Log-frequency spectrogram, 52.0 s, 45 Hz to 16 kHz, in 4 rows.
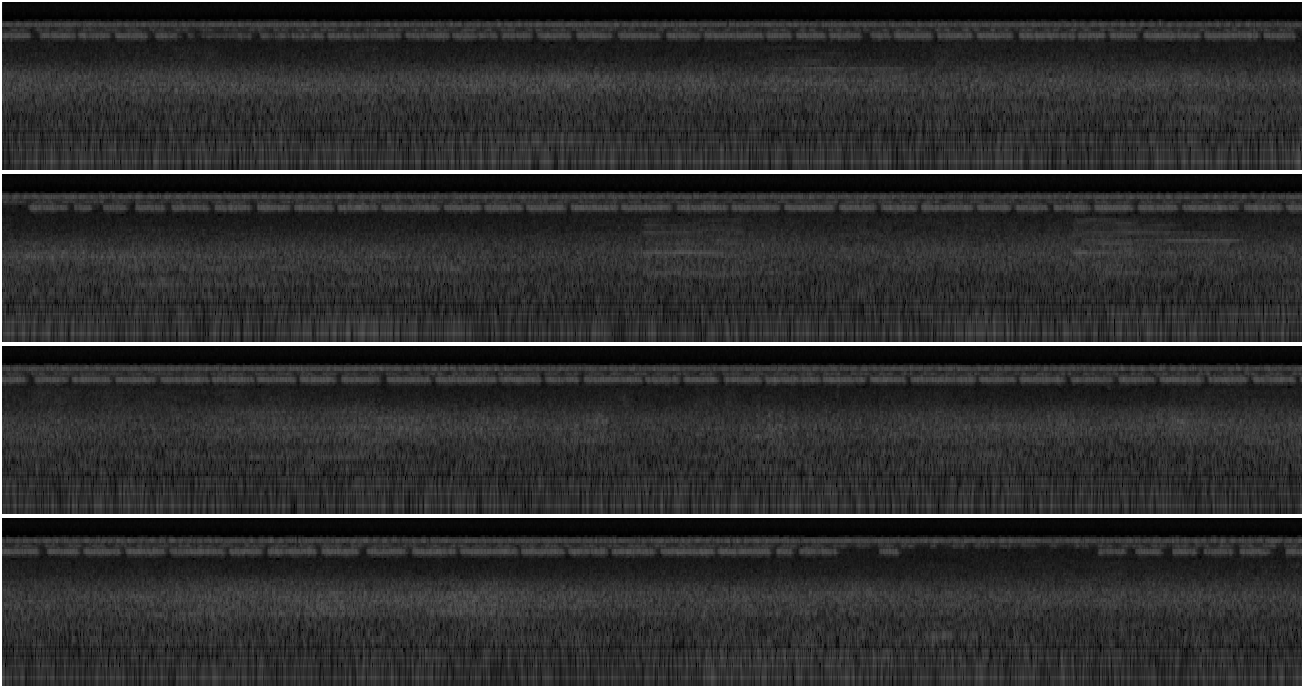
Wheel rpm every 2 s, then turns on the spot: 0, 0, 0, 0, 0, 0, 0, 0, 0, 0, 0, 0, 0, 0, 0, 0, 0, 0, 0, 0, 0, 0, 0, 0, 0, 0.
none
